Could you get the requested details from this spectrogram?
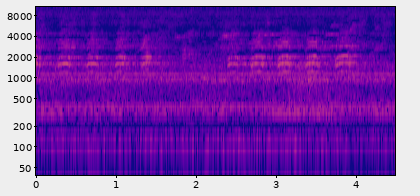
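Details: Sea eagle, the male, calling from a nest at Sydney, Australia: quick series of hoarse honks in short bursts, with constant humming noise underneath.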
